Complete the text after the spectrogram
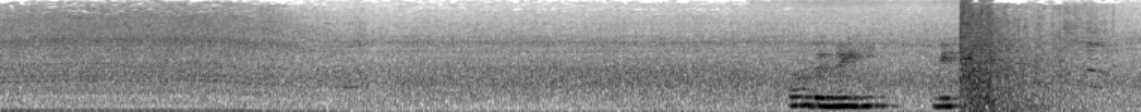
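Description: A heavy vehicle's engine rumbles steadily.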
